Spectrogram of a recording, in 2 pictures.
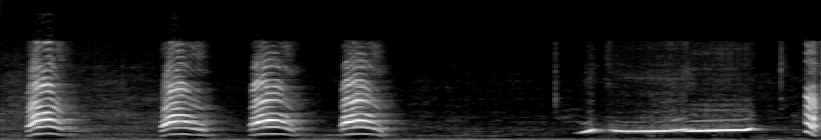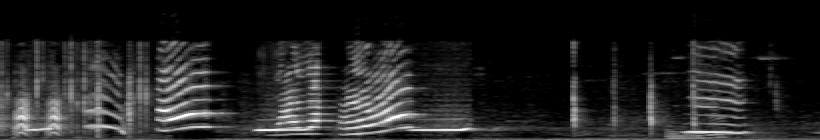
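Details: Four evenly spaced arched calls open the sequence, then long wavering whistles, harsh chatter and quick rising whistled phrases from a parrot, with a steady low hum behind.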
